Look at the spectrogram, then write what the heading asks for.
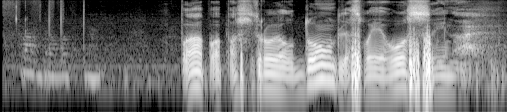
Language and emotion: Russian, neutral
